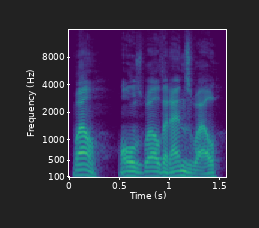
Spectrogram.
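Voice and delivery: smug grin; grinning. Acted. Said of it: "grinned Eunice".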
